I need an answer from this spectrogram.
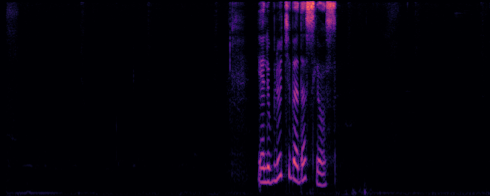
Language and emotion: Russian, neutral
